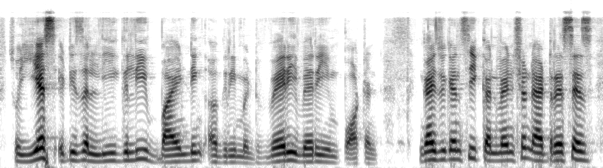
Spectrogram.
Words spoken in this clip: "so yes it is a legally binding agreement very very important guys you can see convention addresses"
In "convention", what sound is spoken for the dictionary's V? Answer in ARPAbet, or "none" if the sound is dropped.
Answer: V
